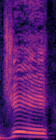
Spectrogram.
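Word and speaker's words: Jeh: it we hear from Jay rhymes with may Johnson it's those Russians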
